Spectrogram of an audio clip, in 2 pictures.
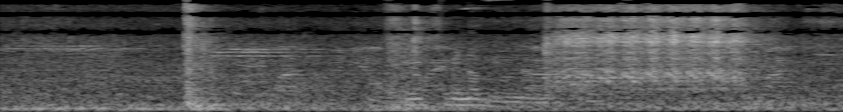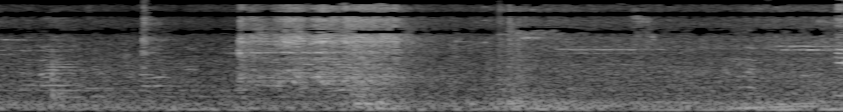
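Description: Steady low rumble of road traffic with faint voices in the background. There is a sharp click about a second in, and two short hissing bursts of about a second each, near three and five and a half seconds in.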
